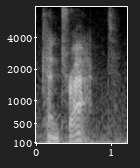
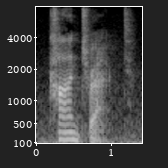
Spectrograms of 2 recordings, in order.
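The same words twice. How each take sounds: First: The stress is on the second syllable. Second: The stress is on the first syllable. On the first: It is a verb meaning to catch a disease. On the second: It is a noun meaning a written agreement.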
